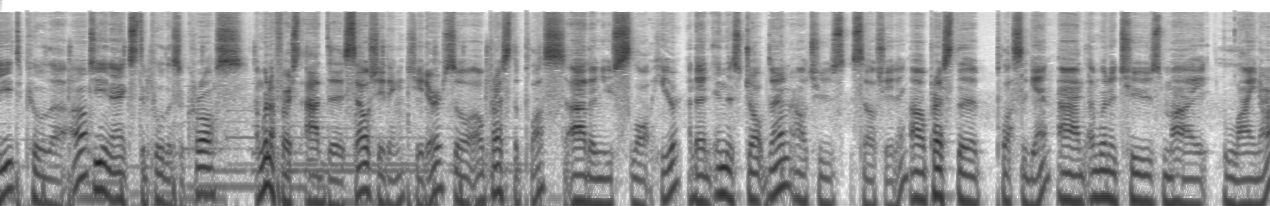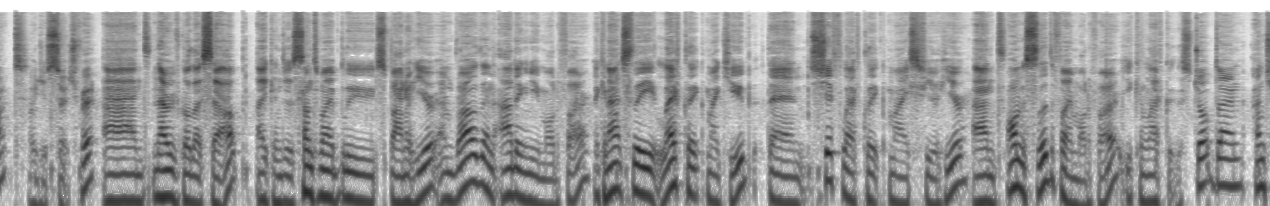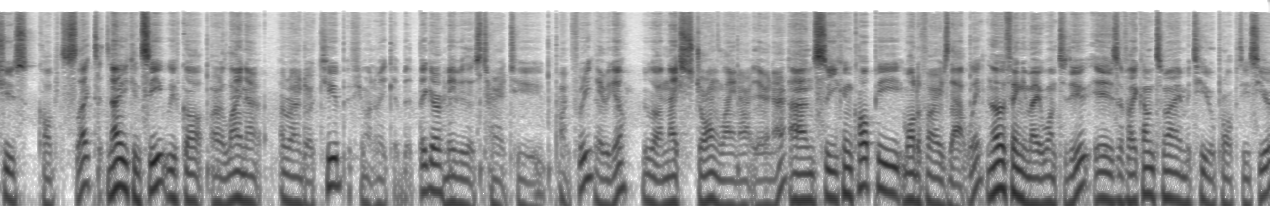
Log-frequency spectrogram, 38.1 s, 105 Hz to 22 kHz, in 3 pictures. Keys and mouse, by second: 0.7 g, 2.5 click, 4.9-9.4 drag, 10.4-13.6 drag, 14.3 click, 15.2 click, 18.8-19.3 drag, 20.8-21.3 shift+drag, 23.8-26.3 drag, 27.7-28.1 drag, 29.9-31.3 drag, 32.7 click, 34.3-35.6 drag, 36.6 click.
